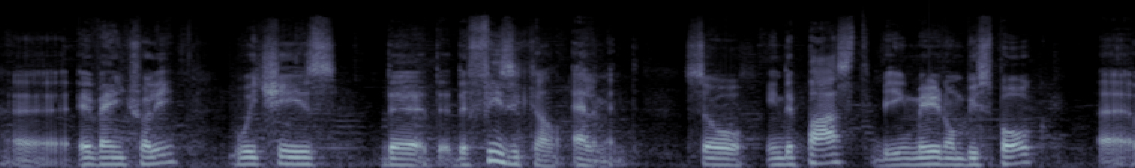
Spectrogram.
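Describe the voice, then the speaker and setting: Halting thirty-year-old man in an interview. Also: lowish voice, gravelly. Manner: halting, often repeats words. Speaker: watch brand executive being interviewed. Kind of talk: interview answers.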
